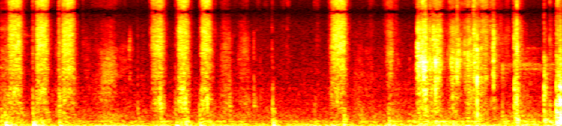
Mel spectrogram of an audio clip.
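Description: A soft embossing buddy pouch is rubbed back and forth over cardstock before heat embossing, giving faint brushing and scuffing strokes in an uneven rhythm, close and quiet with no voices.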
